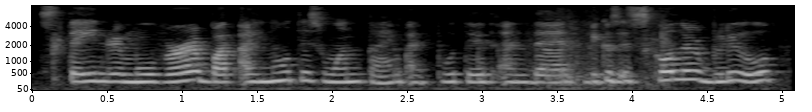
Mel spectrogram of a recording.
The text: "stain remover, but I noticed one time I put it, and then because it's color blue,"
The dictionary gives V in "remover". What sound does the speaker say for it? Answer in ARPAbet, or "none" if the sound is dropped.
V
